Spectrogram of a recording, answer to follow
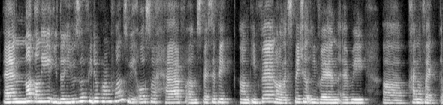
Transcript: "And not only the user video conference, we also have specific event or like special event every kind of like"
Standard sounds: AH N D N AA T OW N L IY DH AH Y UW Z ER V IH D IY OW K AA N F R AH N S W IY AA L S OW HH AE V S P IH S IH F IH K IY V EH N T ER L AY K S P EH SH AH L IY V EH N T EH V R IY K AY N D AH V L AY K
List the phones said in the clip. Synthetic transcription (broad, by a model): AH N N AA T OW N L IY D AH Y UW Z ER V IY D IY OW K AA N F AH N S W IY AA L S OW HH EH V S P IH S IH F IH K IY V EH N T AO L AY K S P EH SH AH L IY V EH N T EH V R IY K AY N D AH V L AY K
